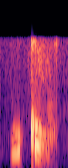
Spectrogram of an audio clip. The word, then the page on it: uko: Olukumi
